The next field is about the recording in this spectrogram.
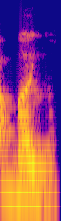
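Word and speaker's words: Bagno: principal diferença Marcos banho como se escreve ba GN o Magno mas se fala banho Ah se vocês forem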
